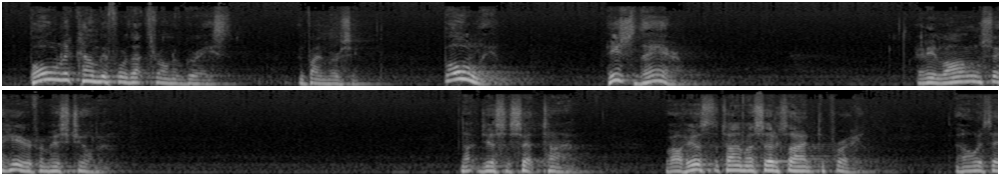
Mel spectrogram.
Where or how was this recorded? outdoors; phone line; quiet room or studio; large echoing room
large echoing room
